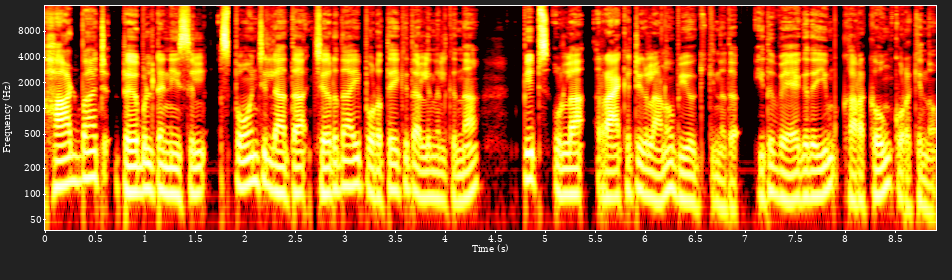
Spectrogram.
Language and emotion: Malayalam, neutral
